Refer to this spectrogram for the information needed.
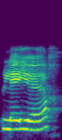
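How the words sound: The R is said like a French R. The speaker calls it wrong. "on ne va pas dire"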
